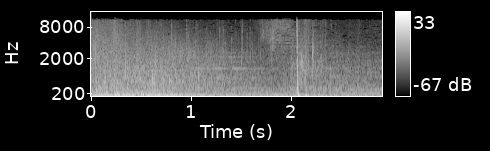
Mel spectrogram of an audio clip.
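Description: A Confringo spell explodes in the Hogwarts Legacy video game, a loud booming blast with rumbling low thuds throughout and a sharp burst near the end.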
